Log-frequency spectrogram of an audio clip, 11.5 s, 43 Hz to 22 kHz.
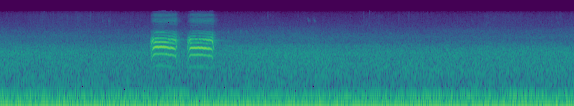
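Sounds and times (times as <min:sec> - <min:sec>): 
low steady hum: 0:00.0 - 0:11.4
bird giving harsh harmonic caw-like calls: 0:03.0 - 0:04.5.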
